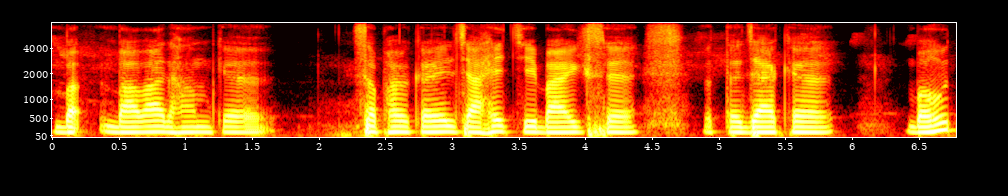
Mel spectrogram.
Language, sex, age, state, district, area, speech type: Maithili, male, 18-30, Bihar, Araria, rural, spontaneous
